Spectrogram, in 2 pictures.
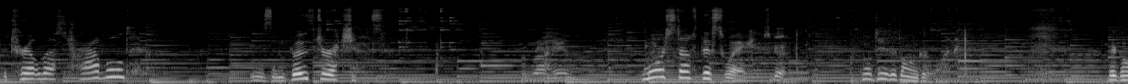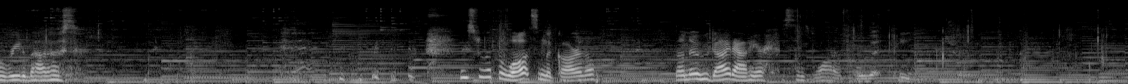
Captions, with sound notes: The trail less traveled, is in both directions. I'm right handed. More stuff this way. Let's go. Good, we'll do the longer one. They're going to read about us. [laughing] At least we left the wallets in the car, though they'll know who died out here. This needs water for... hold that.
